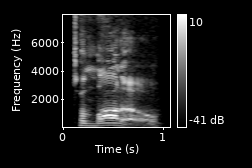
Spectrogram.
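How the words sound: The middle vowel is said the British way. "The English would say tomato"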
